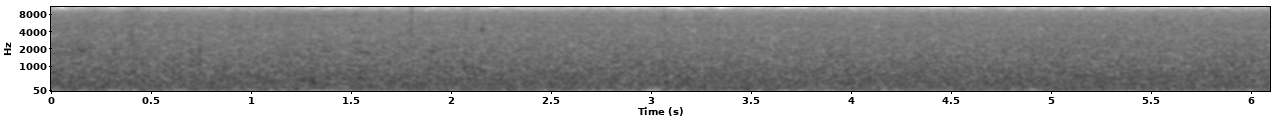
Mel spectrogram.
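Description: Steady rush of fast-flowing river water, an even hiss with no change.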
